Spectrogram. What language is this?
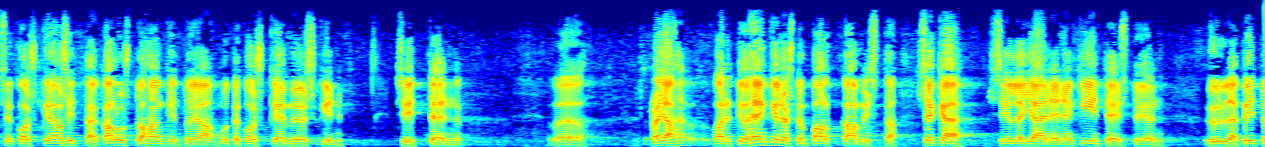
Finnish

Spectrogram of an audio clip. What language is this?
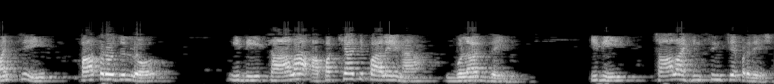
Telugu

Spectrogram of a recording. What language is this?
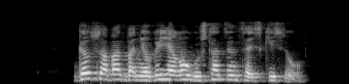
Basque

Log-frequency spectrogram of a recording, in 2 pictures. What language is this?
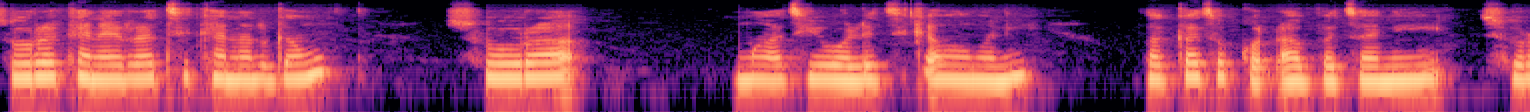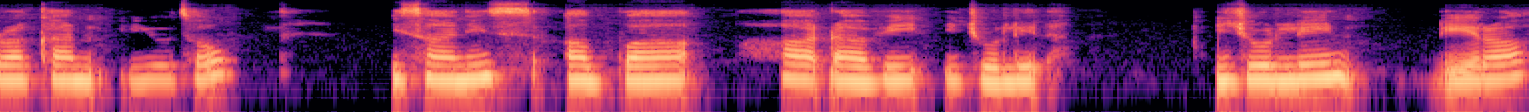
Oromo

